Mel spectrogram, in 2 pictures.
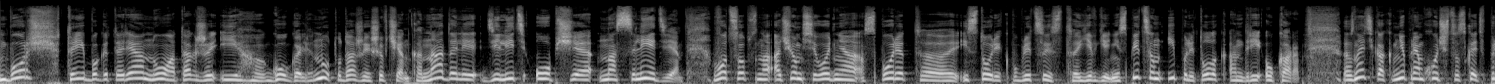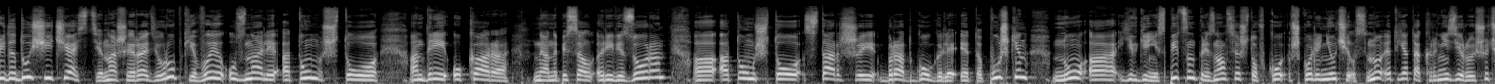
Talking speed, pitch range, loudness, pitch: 150 wpm, 205-260 Hz, -15 LUFS, 230 Hz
